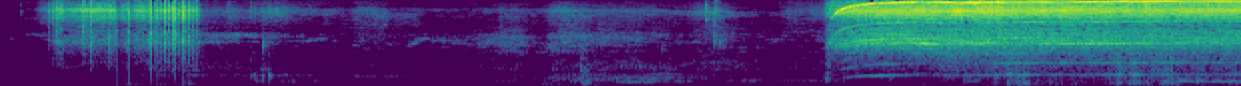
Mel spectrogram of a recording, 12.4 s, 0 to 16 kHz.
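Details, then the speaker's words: Makita HR2230 rotary hammer after repair for weak power, new 627 bearing and wave spring fitted, test run before bolting up: clean, steady high motor whine with no grinding or stutter; power restored, normal. "OK, great, the power has recovered again, now let's just bolt everything and for the concrete and drill settings, it's usually normal, okay?"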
